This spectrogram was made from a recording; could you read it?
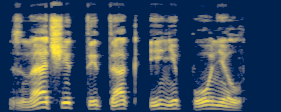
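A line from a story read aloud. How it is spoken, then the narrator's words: Slow, smug, satisfied. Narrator (Russian): проговорил он медленно, и в голосе его звучало необычайное и совершенно неуместное самодовольство и удовлетворение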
